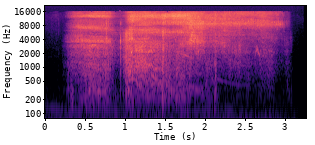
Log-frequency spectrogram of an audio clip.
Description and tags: Sonido de esnifar
Sound of sniffing
esnifar, inhalar, inhale, oler, smelling, sniffing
